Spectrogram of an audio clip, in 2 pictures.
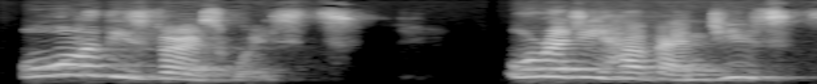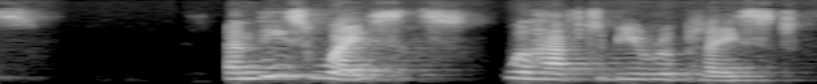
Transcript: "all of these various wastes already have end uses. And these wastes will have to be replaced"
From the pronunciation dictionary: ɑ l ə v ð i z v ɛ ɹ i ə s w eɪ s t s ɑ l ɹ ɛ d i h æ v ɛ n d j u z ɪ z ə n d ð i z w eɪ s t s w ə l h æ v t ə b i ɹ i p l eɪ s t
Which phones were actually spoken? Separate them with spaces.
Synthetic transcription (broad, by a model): ɑ l ə v ð i z v ɛ ɹ i ə s w eɪ s t s l ɹ ɛ d i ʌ v ɛ n d j u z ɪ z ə n ð i z w eɪ s t s w ə l h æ f t ə b i ɹ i p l eɪ s t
